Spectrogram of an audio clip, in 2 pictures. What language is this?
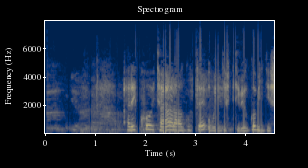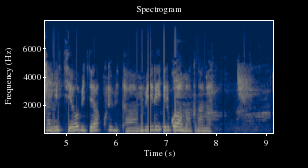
Kinyarwanda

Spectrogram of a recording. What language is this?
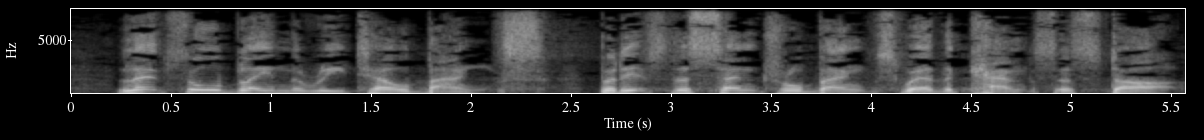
English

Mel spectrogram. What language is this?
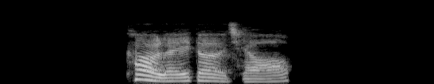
Chinese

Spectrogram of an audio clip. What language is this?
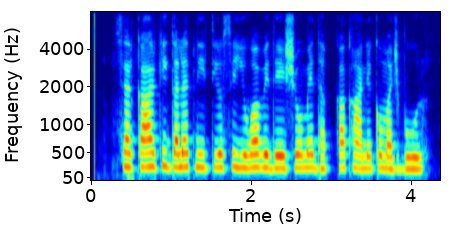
Hindi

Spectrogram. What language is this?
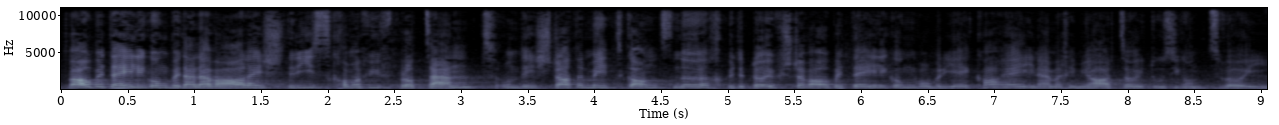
Swiss German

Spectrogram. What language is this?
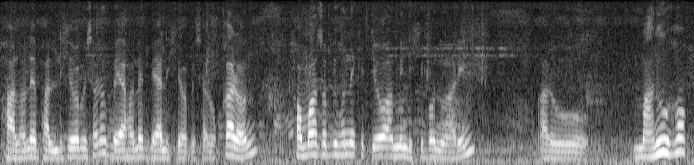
Assamese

